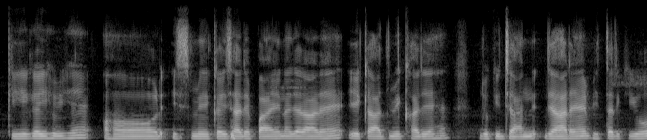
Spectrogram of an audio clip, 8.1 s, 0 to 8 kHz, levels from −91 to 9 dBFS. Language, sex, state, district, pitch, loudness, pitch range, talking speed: Hindi, male, Bihar, Sitamarhi, 120 Hz, -26 LUFS, 120-125 Hz, 185 wpm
